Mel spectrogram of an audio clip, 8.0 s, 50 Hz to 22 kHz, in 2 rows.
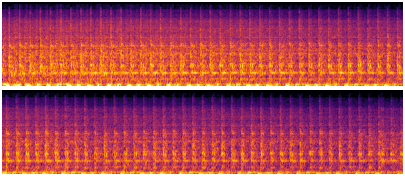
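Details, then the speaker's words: Engine-swapped car, first start attempt after the swap. It cranks steadily at about 2.5 beats per second but never fires. The owner smells fuel and hopes it is simply out of fuel; not confirmed. "I don't know hopefully he's just got no fuel I'm gonna buy fiver of fuel if I need to"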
